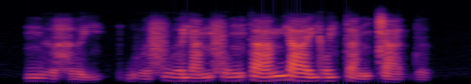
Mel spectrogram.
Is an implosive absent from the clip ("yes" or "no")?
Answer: no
